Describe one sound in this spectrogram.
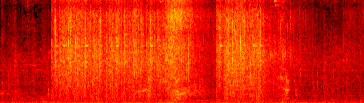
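A video game gun fires bursts of shots.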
